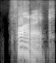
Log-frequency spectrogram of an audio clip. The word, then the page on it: photic: American English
